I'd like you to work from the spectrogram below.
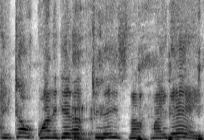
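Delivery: stubborn, complaining, yelled refusal. Retelling refusing to get up for the therapist: imitating own yelling. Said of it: "I'm yelling at the therapist".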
